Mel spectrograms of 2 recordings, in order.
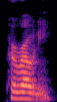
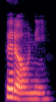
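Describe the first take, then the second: First: It is said in an American English accent. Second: It is said with an Italian pronunciation. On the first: "In American English, the O sound changes a bit" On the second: "In Italian, this is pronounced Peroni"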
